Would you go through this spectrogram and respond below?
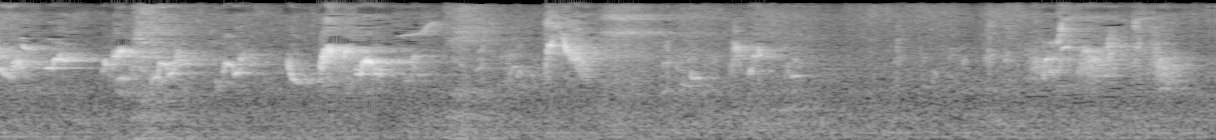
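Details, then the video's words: Red-whiskered bulbuls kept at home, several birds competing over territory, each with a different nature: loud chirpy warbled phrases early, a quieter pause, then a renewed warble near the end. "Những CB ở nhà so kè lãnh thổ"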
